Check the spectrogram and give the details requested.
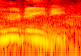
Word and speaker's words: Whodini: This is Whodini. Whodini. Whodini. We call him that partly because of the WHO part. We spell it W-H-O-D-I-N-I, but because of what he says,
